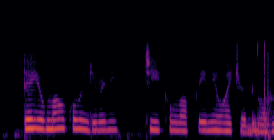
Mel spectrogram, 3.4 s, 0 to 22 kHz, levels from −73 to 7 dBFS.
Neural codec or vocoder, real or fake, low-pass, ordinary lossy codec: codec, 16 kHz, 0.5 kbps, X-Codec, HuBERT features, trained on balanced general audio; fake; 7.2 kHz; none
